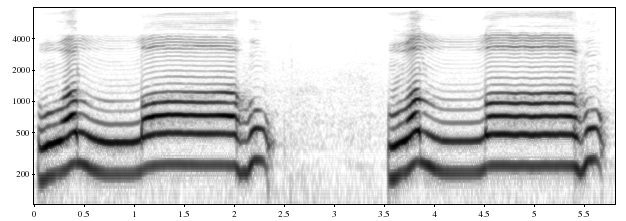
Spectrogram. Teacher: یہاں پہ لام اللہ والا ہے، اس سے پہلے زبر ہے تو یہ موٹا پڑھیں گے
